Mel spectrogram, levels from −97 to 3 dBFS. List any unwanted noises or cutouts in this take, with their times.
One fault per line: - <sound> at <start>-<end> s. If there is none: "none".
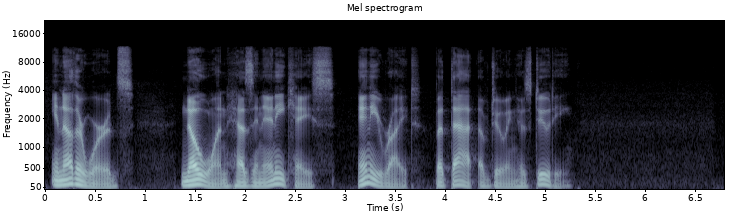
none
